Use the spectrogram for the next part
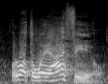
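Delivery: high, aggrieved plea; mock-wounded objection; acted protest. Acted hurt partner protesting.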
